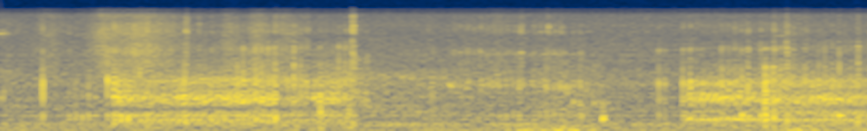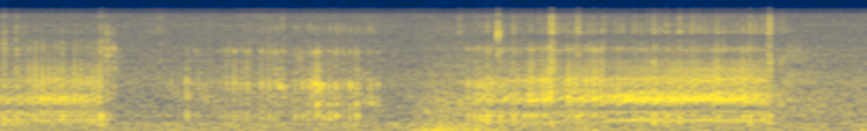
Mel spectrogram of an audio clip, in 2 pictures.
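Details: Close purring from Punkin, a Ragdoll kitten showing affection to her owner indoors. Raspy buzzing bursts alternate with quieter pauses every second or two, each burst lasting over a second.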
